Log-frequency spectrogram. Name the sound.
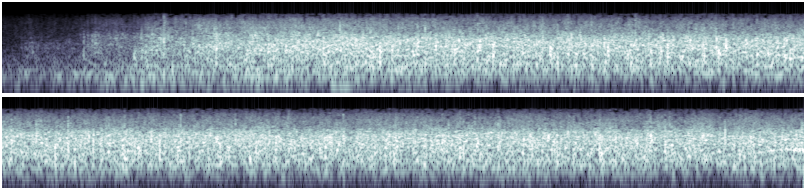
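standing applause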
